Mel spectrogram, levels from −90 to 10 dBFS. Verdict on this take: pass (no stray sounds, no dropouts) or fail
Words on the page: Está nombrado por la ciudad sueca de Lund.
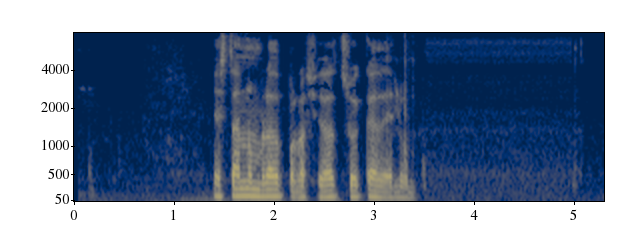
pass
